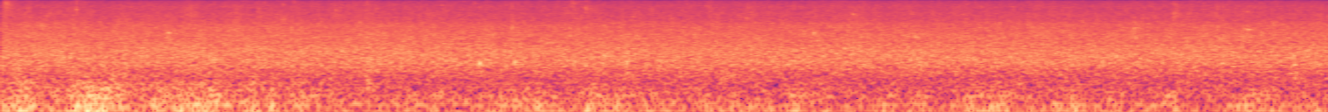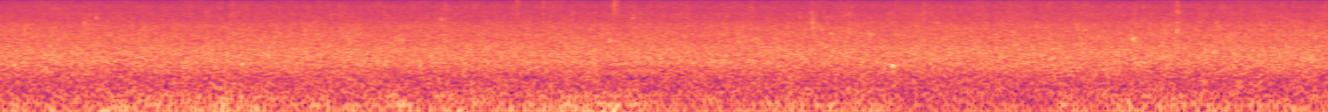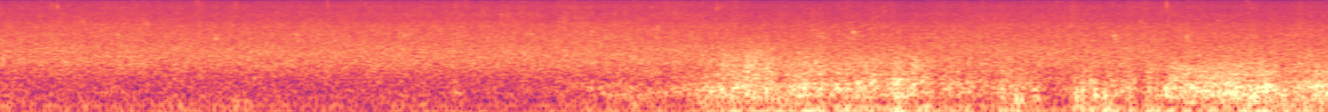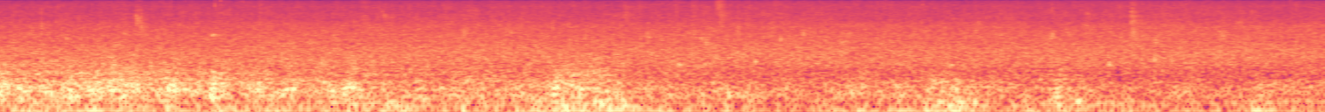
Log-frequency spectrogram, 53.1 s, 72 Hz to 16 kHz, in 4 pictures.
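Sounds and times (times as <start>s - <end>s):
steady rain: 0.0s - 53.0s
thunder rumbling: 33.2s - 47.3s.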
